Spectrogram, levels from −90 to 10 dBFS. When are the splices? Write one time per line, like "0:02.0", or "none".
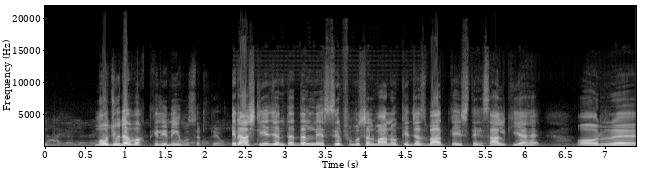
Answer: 0:02.3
